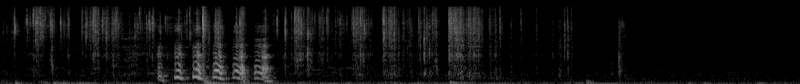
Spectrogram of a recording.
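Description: A shiny trading-card wrapper being torn open and crinkled by hand: a run of crackling rips and crinkles for about six seconds that then dies away.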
